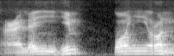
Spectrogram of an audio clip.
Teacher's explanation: Wa arsala alaihim, ya sukun dibaca alaihim. Nah, mim sukun bertemu dengan huruf to, ini hukumnya dibaca idhar syafawi, dibaca jelas, jangan didengungkan alaihim toiron, tidak boleh, harus dibaca jelas alaihim toiron.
